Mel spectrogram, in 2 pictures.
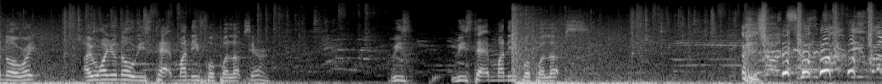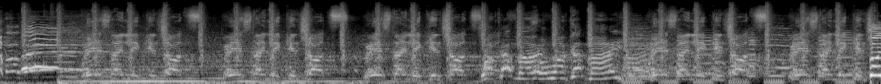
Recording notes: LIVE AUDIO FROM SPICE J'OUVERT - EVOLUTION OF JAB SAVVY ON THE BAY A. BARBADOS.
